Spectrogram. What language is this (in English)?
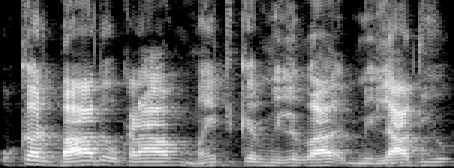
Maithili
